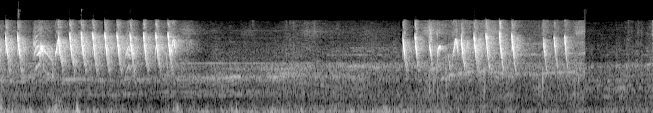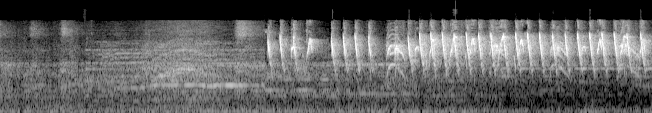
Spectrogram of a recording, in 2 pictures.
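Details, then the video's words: Bar-winged prinia, locally ciblek, singing vigorously: three bursts of quick buzzy high ticks, each one to two seconds long, with quiet spells between them; recorded as a tutoring track. "masteran suara ciblek gacor"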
